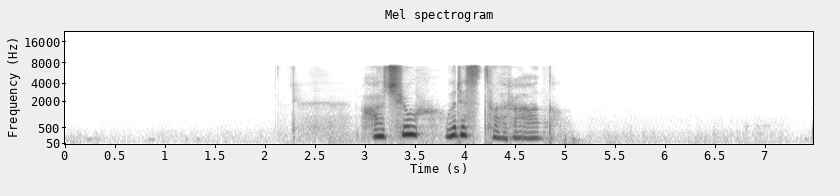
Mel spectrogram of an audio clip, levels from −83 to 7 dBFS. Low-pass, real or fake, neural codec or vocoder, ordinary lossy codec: 7.2 kHz; fake; codec, 16 kHz, 1 kbps, FunCodec, trained on LibriTTS, 50 frames a second; none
